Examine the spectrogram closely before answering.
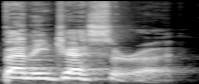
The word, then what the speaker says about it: Bene Gesserit: It's Bene Gesserit. Okay, good, good, good. All right. We're all on the same page. No, no, no. It's not No, it's definitely not a hard G.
